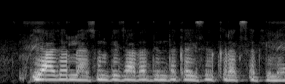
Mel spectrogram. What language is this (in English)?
Bhojpuri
